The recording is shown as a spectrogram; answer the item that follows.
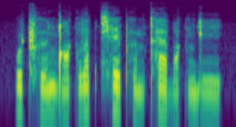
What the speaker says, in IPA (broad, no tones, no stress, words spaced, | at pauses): uʈ͡ʂʰø ŋ͡ǃɑk væpt͡ɕʰepʰøm kʰæb ɑkŋɡi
